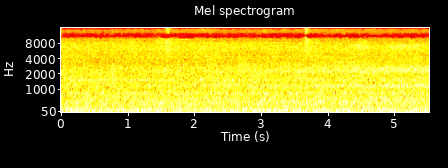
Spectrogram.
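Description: Cabin noise inside a TRA EMU800 electric commuter train: a steady low rumble with a faint even hum.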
